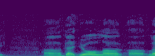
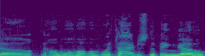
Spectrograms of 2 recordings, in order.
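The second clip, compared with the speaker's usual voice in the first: put-on little old lady voice, much higher; 12 semitones higher than usual. Telling how a caller spoke to his wife on the phone, little old lady voice. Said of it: "sounded like a little old lady".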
